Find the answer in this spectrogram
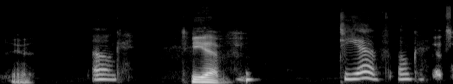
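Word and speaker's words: Teive: pronunciation. Yeah, Oh, okay. Tiev.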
